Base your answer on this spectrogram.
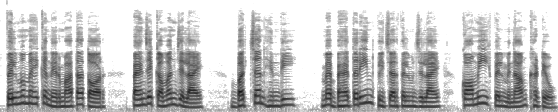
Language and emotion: Sindhi, neutral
